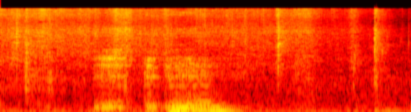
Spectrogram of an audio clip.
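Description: Packaging being unwrapped by hand: faint handling and rustling noises with a couple of sharp clicks in the second half.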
